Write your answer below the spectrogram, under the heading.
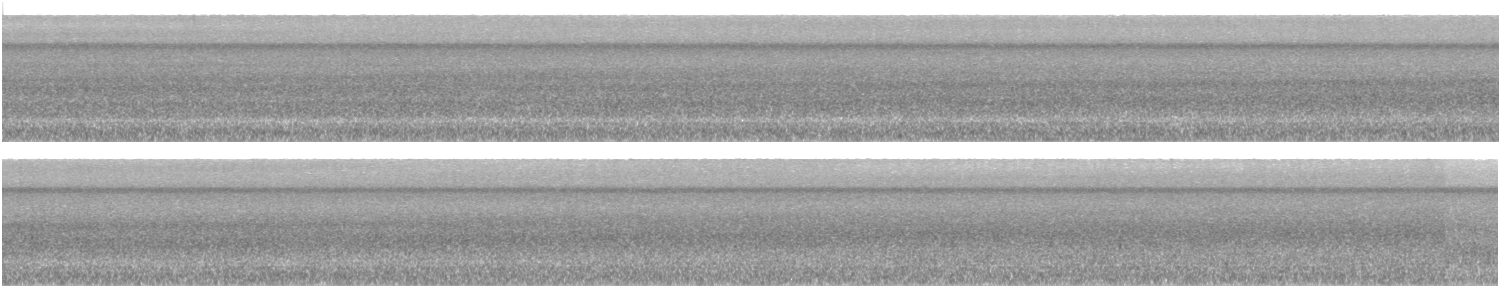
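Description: Shallow stream running over stones: a steady rushing of water, with a constant high-pitched whine above it.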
